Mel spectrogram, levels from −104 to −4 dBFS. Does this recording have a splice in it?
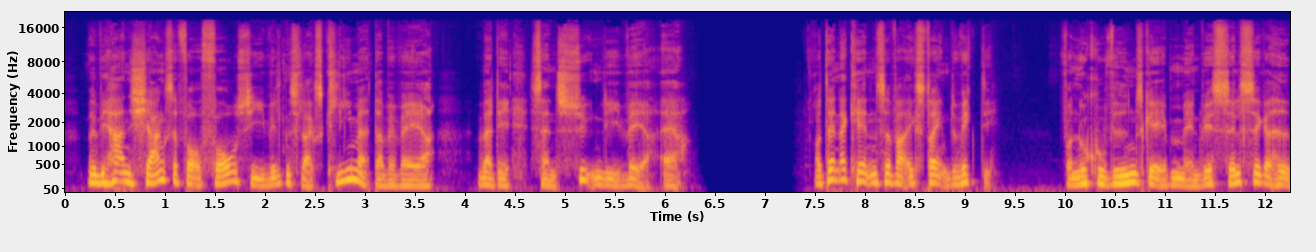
yes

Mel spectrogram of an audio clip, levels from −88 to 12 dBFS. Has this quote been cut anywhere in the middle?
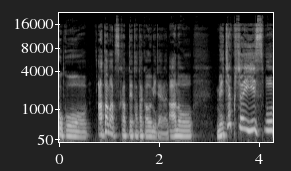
yes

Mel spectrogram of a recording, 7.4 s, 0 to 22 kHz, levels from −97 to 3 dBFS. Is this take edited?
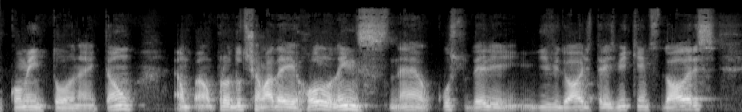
no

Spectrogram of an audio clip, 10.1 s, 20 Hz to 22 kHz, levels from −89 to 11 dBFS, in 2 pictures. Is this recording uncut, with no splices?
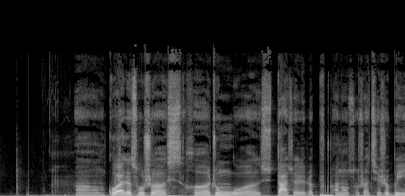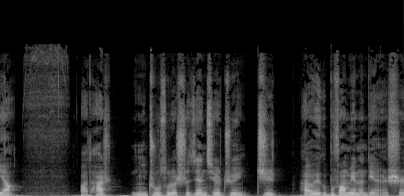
no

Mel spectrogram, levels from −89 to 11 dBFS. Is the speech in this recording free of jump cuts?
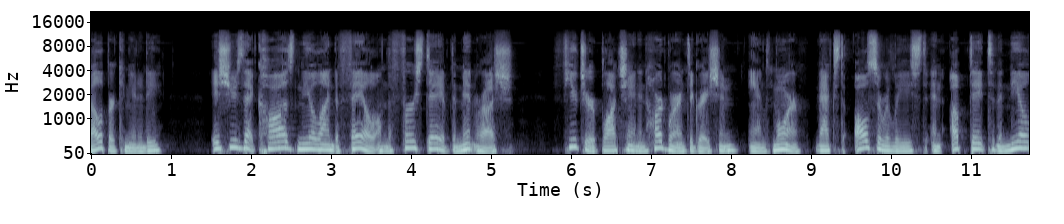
no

